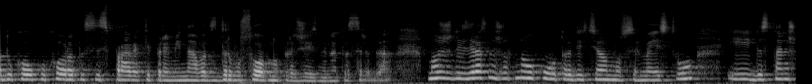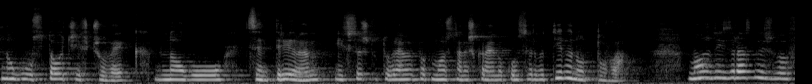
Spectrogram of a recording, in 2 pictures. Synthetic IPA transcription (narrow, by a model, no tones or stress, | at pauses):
d̪okɔlˠkʊxɔɾət̪ɐsɛspɾavʲjət̪ipɾɛminavət̪zd̪ɾɐvoslˠɔvnopɾɛzʒiznɛnət̪əsɾɛd̪a | mɔʒɛʒd̪ɐizɾasnɛʃvɐfmnɔɡʊxɔlˠot̪ɾɐd̪it̪siɔnːosɛmɛjst̪vo | id̪ɐst̪anɛʃmnɔɡʊːst̪ɔjt͡ʃift͡ʃovɛkmnɔɡʊt̪sɛnt̪ɾiɾɐnifsɤʃt̪ot̪ovɾɛmɛpakmɔʒɛd̪t̪anɛʃkɾajnokonsɛɾvɐt̪ivɛnot̪ːova | mɔʒɛʒd̪ɐizɾasnɛʃvɐf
